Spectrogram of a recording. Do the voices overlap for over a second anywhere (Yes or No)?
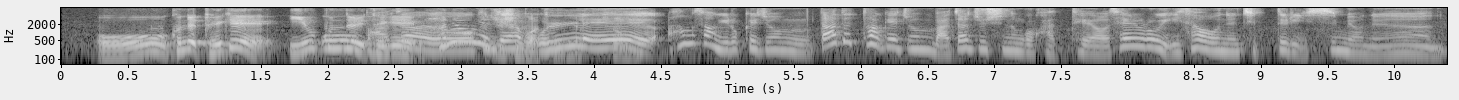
Yes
